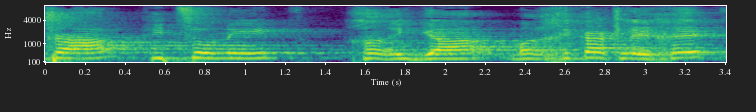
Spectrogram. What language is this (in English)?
Hebrew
